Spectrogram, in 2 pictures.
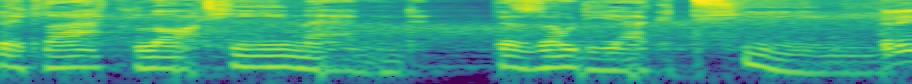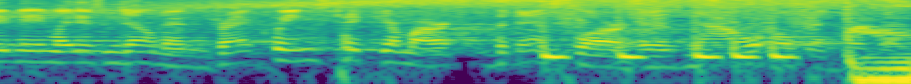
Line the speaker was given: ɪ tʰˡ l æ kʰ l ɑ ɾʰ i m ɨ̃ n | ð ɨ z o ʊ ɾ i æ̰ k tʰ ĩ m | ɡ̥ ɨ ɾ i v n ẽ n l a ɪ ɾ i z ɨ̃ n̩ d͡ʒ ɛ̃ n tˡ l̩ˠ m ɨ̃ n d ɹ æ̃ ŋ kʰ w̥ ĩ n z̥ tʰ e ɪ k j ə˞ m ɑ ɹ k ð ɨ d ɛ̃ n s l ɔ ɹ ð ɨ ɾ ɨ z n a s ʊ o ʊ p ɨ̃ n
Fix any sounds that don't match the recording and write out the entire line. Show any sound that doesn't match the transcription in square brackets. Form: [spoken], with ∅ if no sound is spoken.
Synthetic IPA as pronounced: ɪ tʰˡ l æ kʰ l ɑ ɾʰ i m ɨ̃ n | ð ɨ z o ʊ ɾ i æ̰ k tʰ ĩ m | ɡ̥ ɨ ɾ i v n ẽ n l [e] ɪ ɾ i z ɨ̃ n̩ d͡ʒ ɛ̃ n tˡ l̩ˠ m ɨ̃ n d ɹ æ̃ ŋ kʰ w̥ ĩ n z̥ tʰ e ɪ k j ə˞ m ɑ ɹ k ð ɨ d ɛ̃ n s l ɔ ɹ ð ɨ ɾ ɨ z n a [∅] ʊ o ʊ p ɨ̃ n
